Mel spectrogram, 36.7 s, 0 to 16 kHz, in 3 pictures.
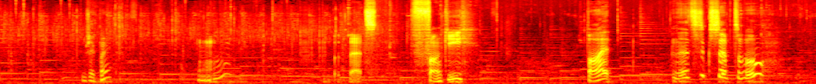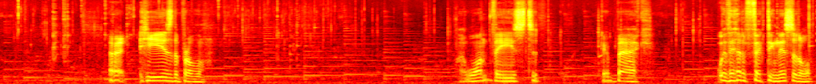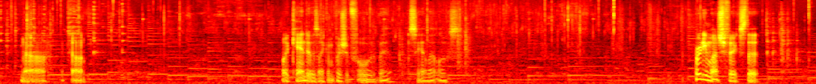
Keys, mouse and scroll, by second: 0.2 click, 1.0 click, 2.4 alt+scroll down 2, 2.8 alt+click, 3.9 alt+middle click, 4.3-12.5 alt+drag, 12.9 alt+scroll up 1, 13.5 alt+middle click, 14.6 alt+click, 15.8 alt+middle click, 17.2 scroll down 1, 25.1-25.4 alt+scroll up 2, 25.4 alt+middle click, 26.2-33.8 alt+drag, 33.9 alt+scroll up 1, 34.5 scroll, 35.0-36.6 alt+drag.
